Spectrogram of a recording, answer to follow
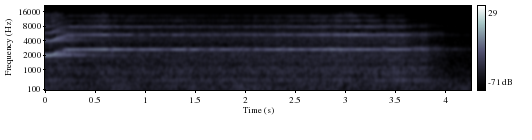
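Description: Solo violin slides up to a high note, holds it for about three and a half seconds as it slowly fades, and breaks off just before the end.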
